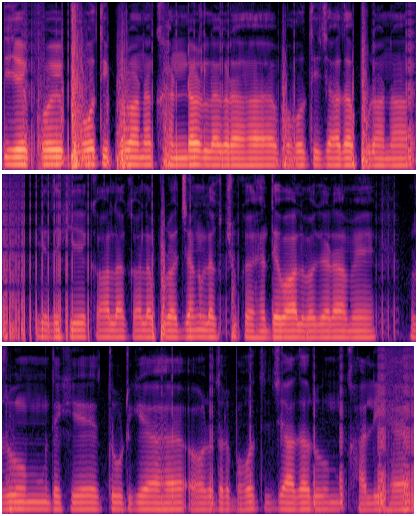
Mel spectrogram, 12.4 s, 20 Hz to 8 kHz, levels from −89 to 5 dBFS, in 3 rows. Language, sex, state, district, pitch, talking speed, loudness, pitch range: Hindi, male, Bihar, Purnia, 120 Hz, 180 wpm, -23 LUFS, 115-120 Hz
